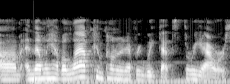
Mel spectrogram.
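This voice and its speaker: A woman speaks at a middling speed, and the room gives her voice some echo. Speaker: nursing professor. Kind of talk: lecture. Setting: recorded online course video.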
